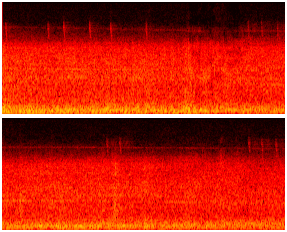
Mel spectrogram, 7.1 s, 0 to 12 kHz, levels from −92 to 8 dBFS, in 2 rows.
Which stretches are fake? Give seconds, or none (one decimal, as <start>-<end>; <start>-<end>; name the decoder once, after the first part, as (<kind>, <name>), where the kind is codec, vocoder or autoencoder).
2.3-3.0 (codec, HILCodec)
